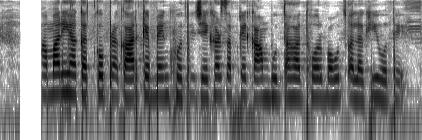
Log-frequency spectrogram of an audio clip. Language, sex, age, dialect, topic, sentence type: Chhattisgarhi, female, 18-24, Eastern, banking, statement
